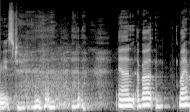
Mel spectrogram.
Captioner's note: laughter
